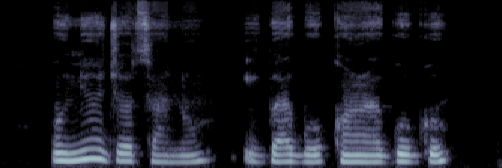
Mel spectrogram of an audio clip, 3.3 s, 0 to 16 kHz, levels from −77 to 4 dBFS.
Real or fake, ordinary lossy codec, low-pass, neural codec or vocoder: real; Opus, 32 kbps; 14.4 kHz; none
